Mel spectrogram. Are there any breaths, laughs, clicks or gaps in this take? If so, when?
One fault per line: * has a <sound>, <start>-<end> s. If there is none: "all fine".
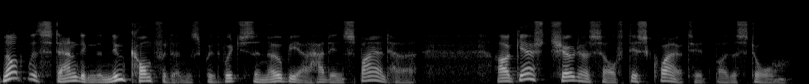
all fine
